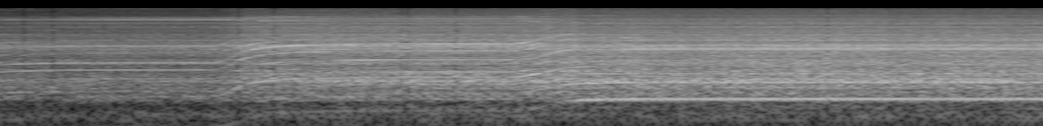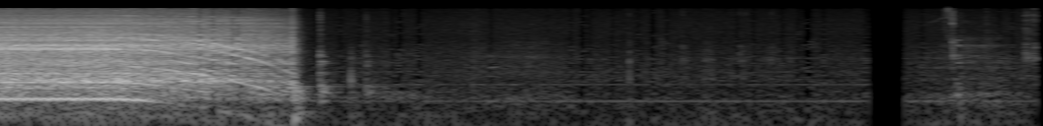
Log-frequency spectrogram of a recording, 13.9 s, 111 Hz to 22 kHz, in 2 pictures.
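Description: A power drill spinning the speedometer of a 1975 Dodge W100 instrument cluster whirs steadily at high speed, its whine rising and holding for several seconds before it cuts off, leaving faint quiet clicks.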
